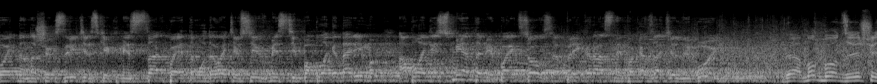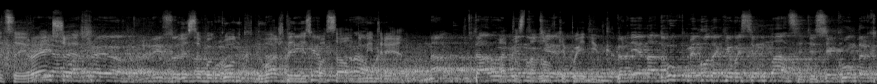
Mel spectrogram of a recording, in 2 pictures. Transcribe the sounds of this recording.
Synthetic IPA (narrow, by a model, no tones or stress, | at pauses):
vat̚ʲnɐnaʂɨɣzɾʲitʲɪlʲskʲɪxmʲɪst̪axpɐɛt̪əmʊd̪ɐvajtʲɪfsʲevʲmʲesʲtʲɪpəblˠəɡəd̪ɐɾʲim | ɐplˠədʲɪsʲmʲe̞nt̪əmʲɪbɐjt̪so̞fzəpɾʲɪkɾasnɨjpəkɐzatʲɪlʲnɨjboj | d̪amo̞ɡ̚bɨo̞nzəvʲɪrʂɨt̪sːəiɾanʲʂɨʂɨ | ɾʲɪzʊjeslʲɪbɨɡo̞nkd̪vaʐd̪ɨnʲɪspɐssalˠd̪mʲit̪ɾʲɪjə | nɐ | ft̪ɐɾojɐmʲɐsnunoɪfkʲɪpəjɪdʲinkəvʲɪrnʲejənɐd̪vuxmʲɪnut̪əxɪvəsʲɪmnat̪sɨtʲɪsʲɪkund̪əx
